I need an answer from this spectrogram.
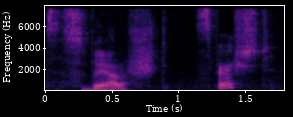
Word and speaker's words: Świerszcz: Świerszcz. Yeah, because I put them into Google, and it tells me, here's a pronunciation of it, and it's actual people pronouncing it.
